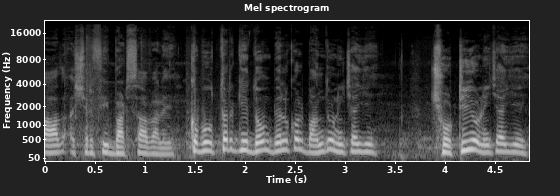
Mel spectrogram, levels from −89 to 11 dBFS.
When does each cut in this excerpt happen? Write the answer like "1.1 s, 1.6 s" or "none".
1.4 s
